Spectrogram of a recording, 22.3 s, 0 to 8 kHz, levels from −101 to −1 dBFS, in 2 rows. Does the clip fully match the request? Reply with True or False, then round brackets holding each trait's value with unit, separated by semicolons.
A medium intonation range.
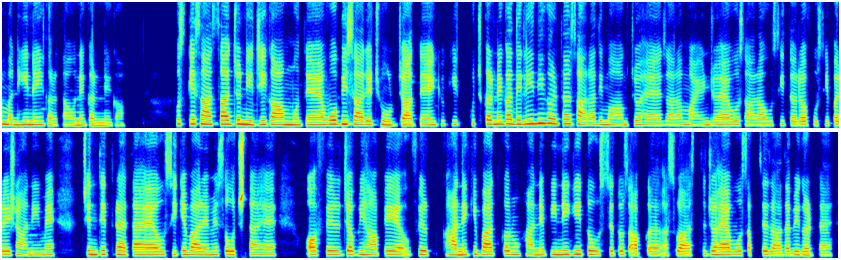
False (1.7 semitones)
